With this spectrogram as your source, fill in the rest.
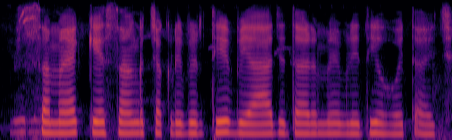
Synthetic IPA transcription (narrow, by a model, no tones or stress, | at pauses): səməjkesəŋɡt͡ʃəkɾəbiɾd̪ʱibjad͡ʒd̪əɾmeʋɾid̪ʱːiɦojt̪əjt͡ʃʰ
